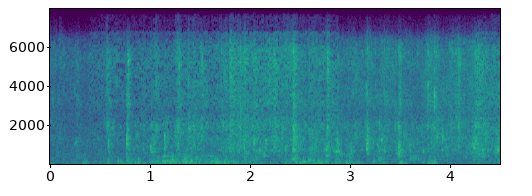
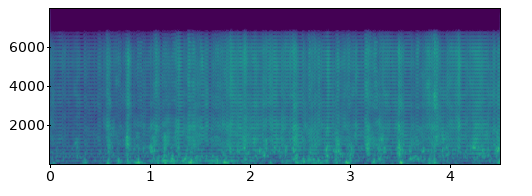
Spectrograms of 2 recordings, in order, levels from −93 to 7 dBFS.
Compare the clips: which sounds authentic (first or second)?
first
